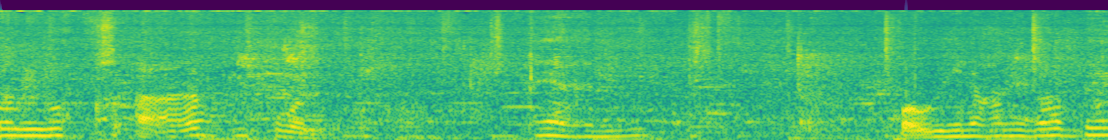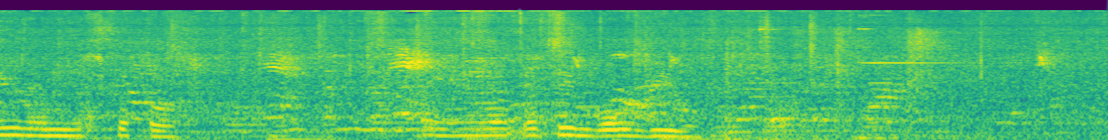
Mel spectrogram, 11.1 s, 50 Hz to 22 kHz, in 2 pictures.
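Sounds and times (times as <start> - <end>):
adults and children talking: 0.0 - 11.0.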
